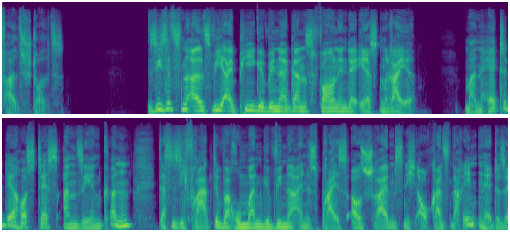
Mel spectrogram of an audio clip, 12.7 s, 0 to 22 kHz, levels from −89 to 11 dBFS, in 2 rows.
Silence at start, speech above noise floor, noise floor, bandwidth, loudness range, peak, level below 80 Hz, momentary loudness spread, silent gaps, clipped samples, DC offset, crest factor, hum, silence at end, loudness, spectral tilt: 0 s; 61 dB; -75 dBFS; 17 kHz; 3 LU; 0 dBFS; -44 dBFS; 9 LU; 0.88-1.23 s, 5.39-5.47 s; under 0.1%; 0.2%; 14 dB; none; 0 s; -14 LUFS; -4 dB/octave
